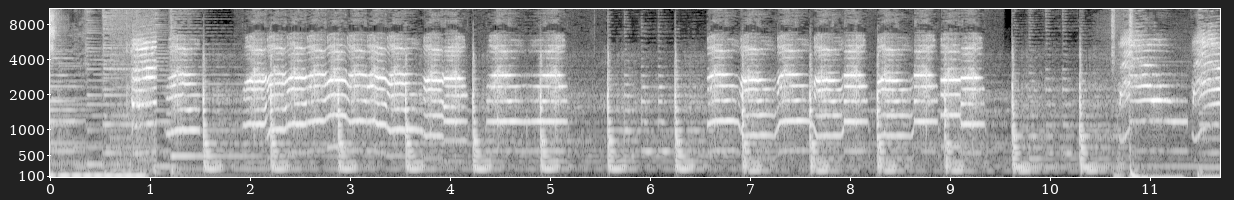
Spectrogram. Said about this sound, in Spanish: Pero en este podcast somos muy considerados con los oyentes, así que después de darles una mala noticia, les traemos gatitos.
